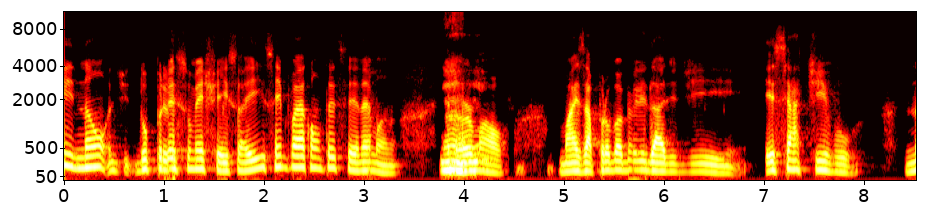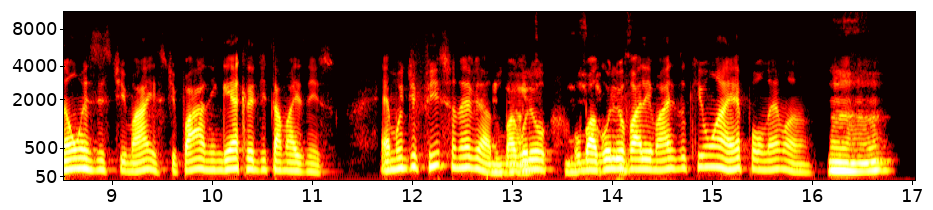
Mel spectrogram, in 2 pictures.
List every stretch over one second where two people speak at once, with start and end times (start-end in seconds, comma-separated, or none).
12.8-14.3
